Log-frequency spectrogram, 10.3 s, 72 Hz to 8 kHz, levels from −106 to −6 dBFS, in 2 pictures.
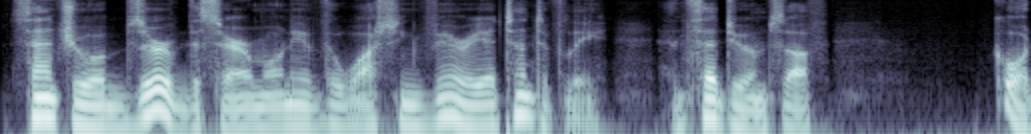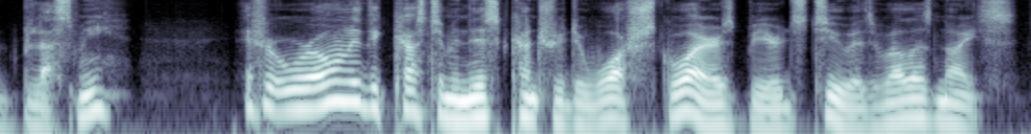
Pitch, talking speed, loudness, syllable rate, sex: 115 Hz, 200 wpm, -19 LUFS, 6.1 syllables/s, male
